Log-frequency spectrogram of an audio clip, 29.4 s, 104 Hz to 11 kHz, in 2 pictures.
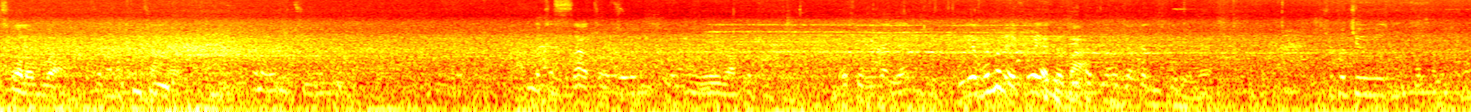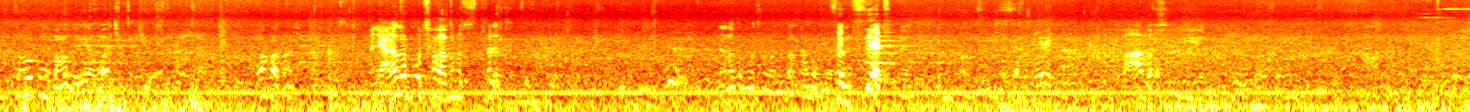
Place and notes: Penglai Park, Shanghai - in the park
Playing cards, Bells from schools, Binaural recording, Zoom H6+ Soundman OKM II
